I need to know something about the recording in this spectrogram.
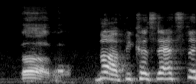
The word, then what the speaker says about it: Veuve: We've been calling it Veuve Clicquot, but it's pronounced Veuve. Veuve, because that's the name of the originator's wife.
